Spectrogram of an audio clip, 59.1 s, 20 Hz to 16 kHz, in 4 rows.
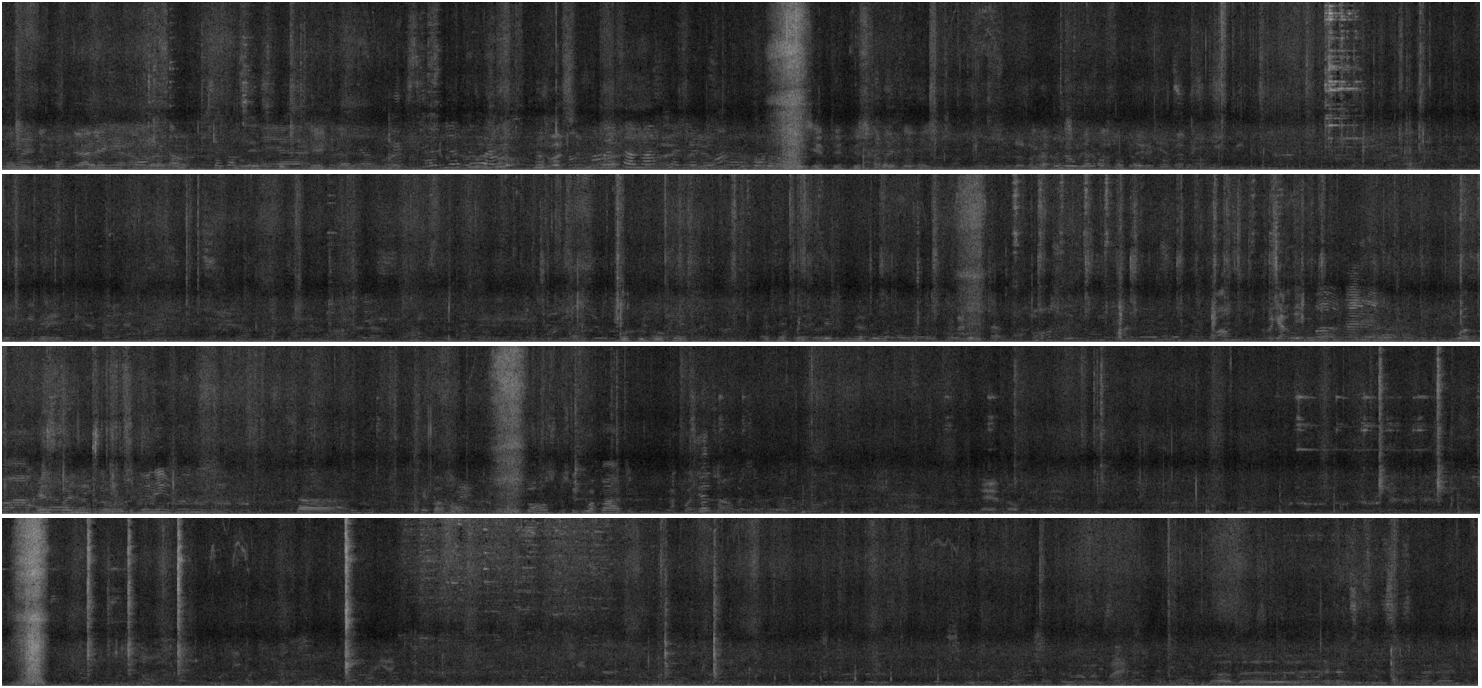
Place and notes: Tournai, Belgium - Sunday Flea Market
Tournai flea market on Sunday morning
Wallonie, België / Belgique / Belgien, 27 February 2022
